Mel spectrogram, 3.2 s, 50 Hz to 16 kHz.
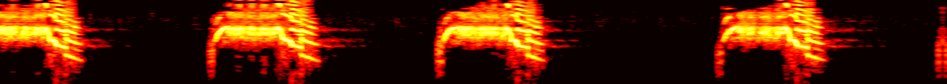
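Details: Young golden eagle, Bucovina, screaming with excitement at prey arriving in its mother's talons; four loud, rasping, shrill calls, each about a third of a second with a downward slide, spaced roughly 0.8 seconds apart.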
